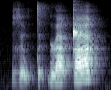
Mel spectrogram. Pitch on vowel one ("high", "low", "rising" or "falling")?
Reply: low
